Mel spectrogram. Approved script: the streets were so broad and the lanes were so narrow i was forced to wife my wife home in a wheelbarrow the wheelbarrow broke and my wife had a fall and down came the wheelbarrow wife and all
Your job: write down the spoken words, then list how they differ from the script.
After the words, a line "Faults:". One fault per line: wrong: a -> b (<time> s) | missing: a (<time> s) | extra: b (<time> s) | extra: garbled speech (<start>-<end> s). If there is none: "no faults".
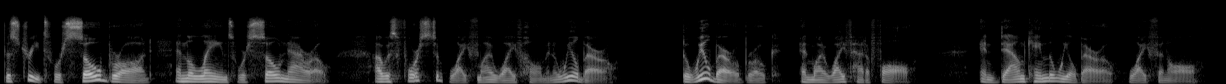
the streets were so broad and the lanes were so narrow i was forced to wife my wife home in a wheelbarrow the wheelbarrow broke and my wife had a fall and down came the wheelbarrow wife and all
Faults:
no faults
